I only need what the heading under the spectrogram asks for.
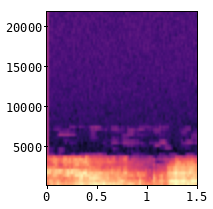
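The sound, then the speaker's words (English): A horse whinnies loudly, a wavering, shaky neigh that dips briefly and then rises again in a second burst, with no voices present. “Get you to my horse outside.”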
